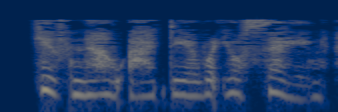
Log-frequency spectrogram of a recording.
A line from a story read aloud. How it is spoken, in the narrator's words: I hissed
